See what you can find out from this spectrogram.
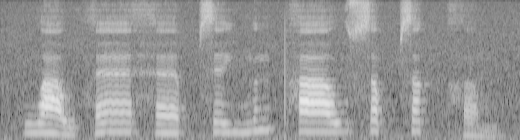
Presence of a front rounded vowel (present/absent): absent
